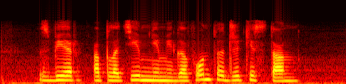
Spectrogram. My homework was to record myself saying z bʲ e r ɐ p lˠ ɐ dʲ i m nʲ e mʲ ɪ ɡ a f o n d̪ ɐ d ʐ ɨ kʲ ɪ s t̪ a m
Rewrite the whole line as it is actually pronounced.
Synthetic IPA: z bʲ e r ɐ p lˠ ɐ tʲ i m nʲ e mʲ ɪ ɡ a f o n t̪ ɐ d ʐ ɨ kʲ ɪ s t̪ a n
